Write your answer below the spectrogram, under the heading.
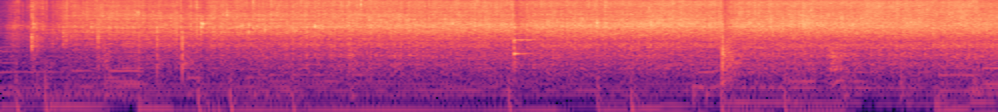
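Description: Cubes of tofu sizzling as they fry in hot vegetable oil in a non-stick pan, the sizzle building as they go in. A wooden spoon knocks lightly against the pan a few times as it pushes them around.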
